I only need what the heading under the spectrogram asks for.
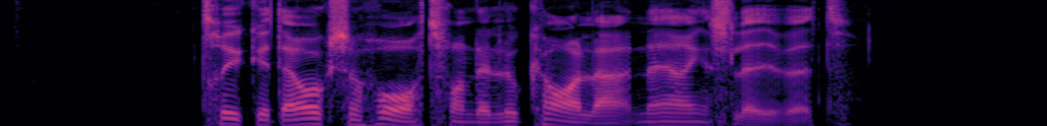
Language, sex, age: Swedish, male, 61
